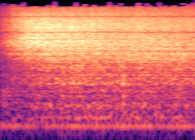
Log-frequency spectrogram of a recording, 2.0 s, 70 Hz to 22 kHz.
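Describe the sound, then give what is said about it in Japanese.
Loud steam hiss as about 30 ml of shochu and 50 ml of water hit a hot pan of browned cod pieces. The hiss swells quickly and then holds steady and bright for about two seconds. “僕はねちょっと焼酎 30cc とお水を 50cc ぐらい入れてえー、それで蓋してますね”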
